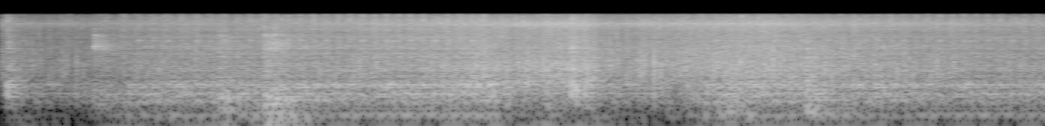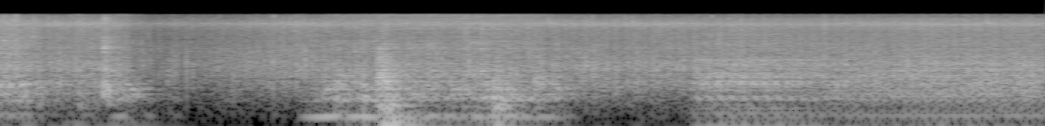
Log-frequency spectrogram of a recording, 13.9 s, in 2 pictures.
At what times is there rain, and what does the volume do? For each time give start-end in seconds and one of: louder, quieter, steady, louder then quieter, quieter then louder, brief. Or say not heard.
0.0-13.9 louder then quieter.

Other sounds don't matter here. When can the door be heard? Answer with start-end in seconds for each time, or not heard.
0.6-2.1, 4.8-5.7, 9.4-10.4.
